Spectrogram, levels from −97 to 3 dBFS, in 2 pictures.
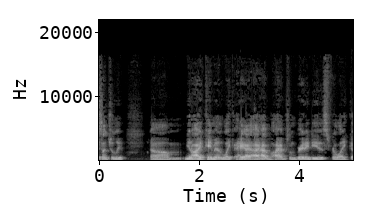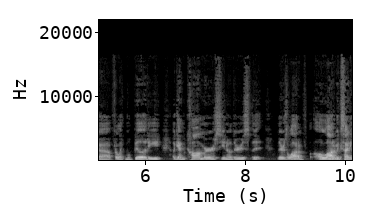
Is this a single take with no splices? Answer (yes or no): yes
